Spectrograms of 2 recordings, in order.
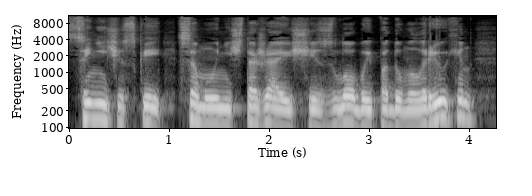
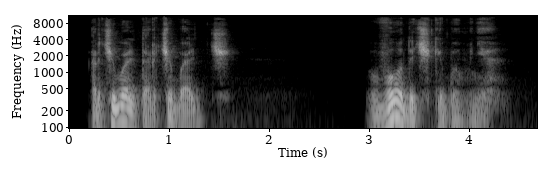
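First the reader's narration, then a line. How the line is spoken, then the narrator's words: Whispered. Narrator (Russian): шепнул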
